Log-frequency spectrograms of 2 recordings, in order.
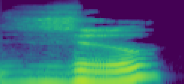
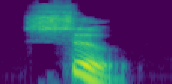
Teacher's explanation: The thing to remember is if you can see me, zoo, sue, the shape of the mouth, the shape of the tongue, the placement of the tongue, everything's the same. The Z and the S, the same exact placement of the mouth, the lips, the tongue. The difference is vibration.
